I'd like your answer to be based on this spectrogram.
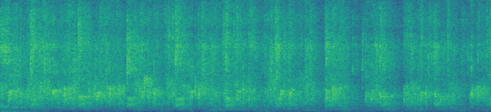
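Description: Church congregation applauding their pastors at a jubilee anointing service, a dense sustained roar of many hands clapping with rhythmic pulses, loud and close, with faint voices underneath.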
